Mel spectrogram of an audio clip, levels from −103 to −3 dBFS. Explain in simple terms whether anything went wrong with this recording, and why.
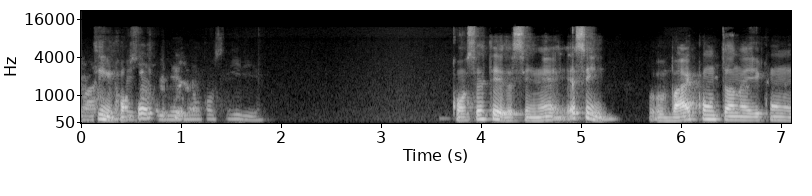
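In the first second and a half of this speech clip there is echo leak: from 0.0 to 0.34 s, 0.57 to 0.86 s and 1.15 to 1.37 s, a faint copy of the voice returns about 0.38 s late. The likely cause is a loudspeaker echo canceller letting part of the sound back through.

There is also speech suppressed in double talk, between 0.58 and 1.07 s and again from 1.37 to 1.49 s. The voice briefly dips, mildly at first and more sharply the second time, likely because the echo canceller turned down everything while both sides overlapped.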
